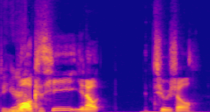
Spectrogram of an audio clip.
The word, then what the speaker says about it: Tuchel: Well, because he, Tuchel, that's how you pronounce his name.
